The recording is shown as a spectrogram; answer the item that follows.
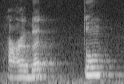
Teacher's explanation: दाल को हमने इधर साइलेंट रखना है, खामोश रखना है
